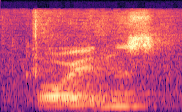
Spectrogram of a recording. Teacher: a nucleus on coins, with a low rise, coins. Before that there was a high stepping head.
